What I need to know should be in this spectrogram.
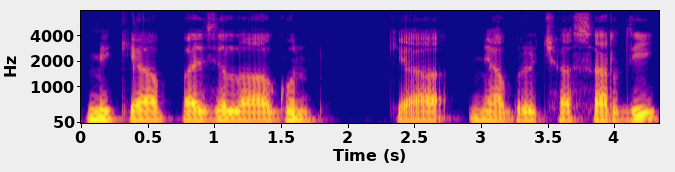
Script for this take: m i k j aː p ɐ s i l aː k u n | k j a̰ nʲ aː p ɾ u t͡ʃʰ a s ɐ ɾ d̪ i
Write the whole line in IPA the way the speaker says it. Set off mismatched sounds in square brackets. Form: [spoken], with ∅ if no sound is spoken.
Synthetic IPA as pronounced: m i k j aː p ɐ [z] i l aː [ɡ] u n | k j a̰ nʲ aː [b] ɾ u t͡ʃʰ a s ɐ ɾ d̪ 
